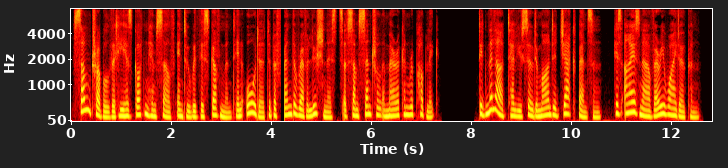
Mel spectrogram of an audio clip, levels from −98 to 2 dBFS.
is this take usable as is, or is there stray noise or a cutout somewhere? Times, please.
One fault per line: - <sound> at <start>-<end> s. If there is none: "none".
- dropout at 4.2-4.3 s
